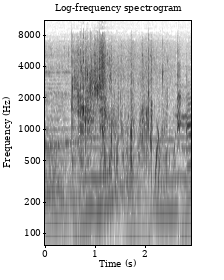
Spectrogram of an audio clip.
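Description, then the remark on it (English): Pluto, the cartoon dog, snores on a beach as lapping waves bubble in and out of his mouth, a wet, rumbling, gurgling sputter that swells and fades, with no talking. “Donald balls his fist at the horse, but his attention wavers to the beach, where lapping waves bubble in and out of Pluto's mouth as the dog snores away.”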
